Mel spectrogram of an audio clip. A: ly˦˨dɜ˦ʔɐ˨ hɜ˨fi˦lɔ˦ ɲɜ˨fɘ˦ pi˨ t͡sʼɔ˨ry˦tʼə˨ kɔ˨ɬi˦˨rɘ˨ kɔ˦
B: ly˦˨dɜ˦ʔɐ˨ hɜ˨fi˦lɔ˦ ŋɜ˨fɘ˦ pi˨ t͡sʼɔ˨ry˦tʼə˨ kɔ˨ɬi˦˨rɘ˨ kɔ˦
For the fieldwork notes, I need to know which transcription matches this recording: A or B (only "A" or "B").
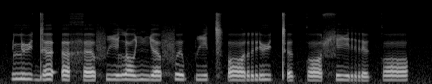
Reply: A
